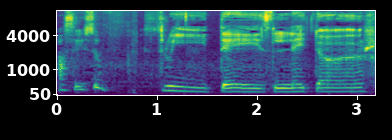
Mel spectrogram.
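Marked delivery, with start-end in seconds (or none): 1.0-3.1 terrible, hammy, put-on French narrator accent. Announcing a time jump as a joke: terrible SpongeBob French accent impression. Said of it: "terrible, um, SpongeBob French accent impression".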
